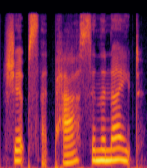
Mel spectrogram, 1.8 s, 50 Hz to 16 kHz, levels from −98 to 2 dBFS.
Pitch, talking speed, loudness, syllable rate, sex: 220 Hz, 195 wpm, -15 LUFS, 3.6 syllables/s, female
